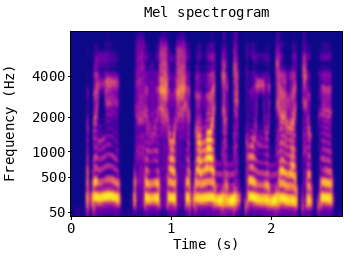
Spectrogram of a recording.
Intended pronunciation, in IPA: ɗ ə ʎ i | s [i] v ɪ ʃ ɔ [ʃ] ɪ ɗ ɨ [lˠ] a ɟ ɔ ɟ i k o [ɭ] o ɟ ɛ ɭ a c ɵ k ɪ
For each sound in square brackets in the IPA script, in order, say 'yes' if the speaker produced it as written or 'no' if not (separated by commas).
no, yes, yes, no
